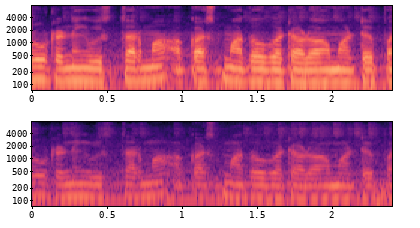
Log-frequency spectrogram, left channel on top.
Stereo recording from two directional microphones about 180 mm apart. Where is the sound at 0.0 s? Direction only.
35° left (ahead or behind).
